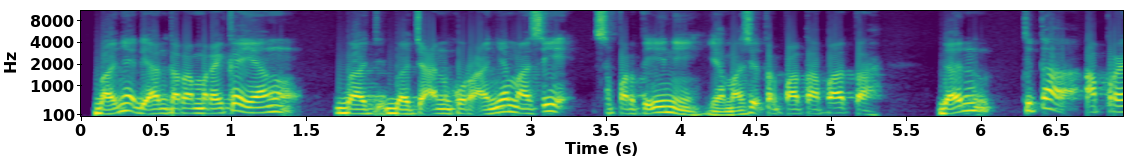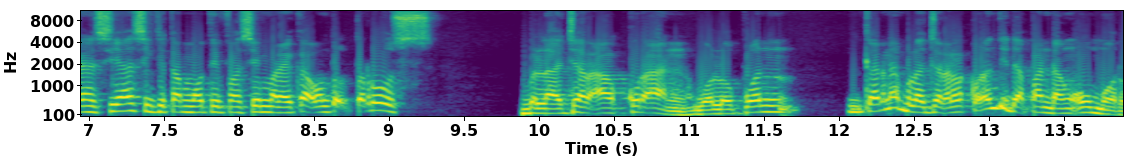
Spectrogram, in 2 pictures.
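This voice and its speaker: Reading Arabic passages aloud and repeating his phrases, a male Islamic teacher explains his lesson slowly during a religious study lecture. His pitch is fairly high, and his tone leans dark.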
